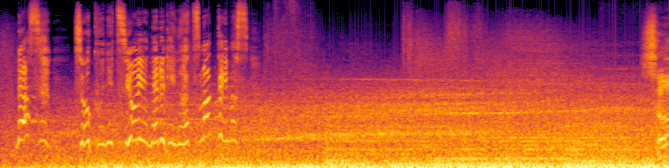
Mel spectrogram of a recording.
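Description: A deep rumble swells and grows louder.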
